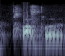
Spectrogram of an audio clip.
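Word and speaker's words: Plupload: we do is a PL upload which is or PLU load I pronounce it which is an HTML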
